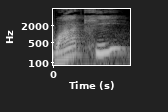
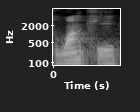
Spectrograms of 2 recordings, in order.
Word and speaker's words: waakye: to try this dish it's called Waki um it's um watch hey that's how they say it but I thought it was wacky it's a dish of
